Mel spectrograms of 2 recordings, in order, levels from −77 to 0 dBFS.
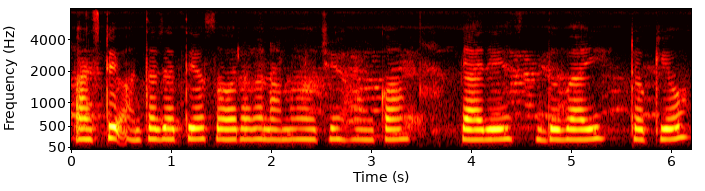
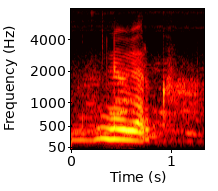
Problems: constant background noise, continuous background conversations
